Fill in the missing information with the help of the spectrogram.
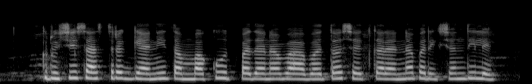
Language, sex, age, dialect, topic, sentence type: Marathi, female, 18-24, Standard Marathi, agriculture, statement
